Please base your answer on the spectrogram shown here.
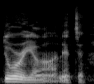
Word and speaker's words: Dorian: Please make sure it's Dorian Morgan. Ask my mom. She and my sister, one of my 4 sisters, are the only ones that say it properly. Dorian, it's an O.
